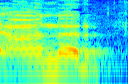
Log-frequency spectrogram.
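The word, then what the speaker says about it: honour: इसके बाद है आनर, यानी हानर लिखते हैं एच ओ एन ओ आर, हानर, लेकिन यहाँ पर एच को साइलेंट कर देते हैं और सीधा हम पढ़ते हैं सिर्फ आनर, आनर मिस होता है सम्मान।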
